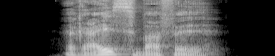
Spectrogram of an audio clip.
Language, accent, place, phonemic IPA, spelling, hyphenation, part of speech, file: German, Germany, Berlin, /ˈʁaɪ̯sˌvafl̩/, Reiswaffel, Reis‧waf‧fel, noun, De-Reiswaffel.ogg
- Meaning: rice cake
